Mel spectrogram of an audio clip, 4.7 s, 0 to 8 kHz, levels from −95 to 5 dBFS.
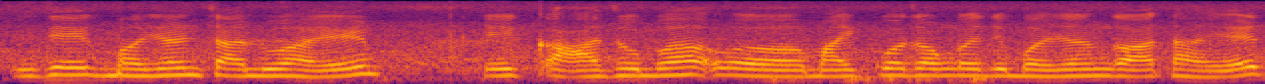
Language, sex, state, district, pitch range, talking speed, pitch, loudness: Marathi, male, Maharashtra, Mumbai Suburban, 190-215 Hz, 190 wpm, 200 Hz, -12 LUFS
